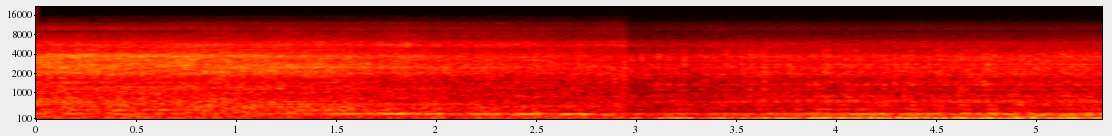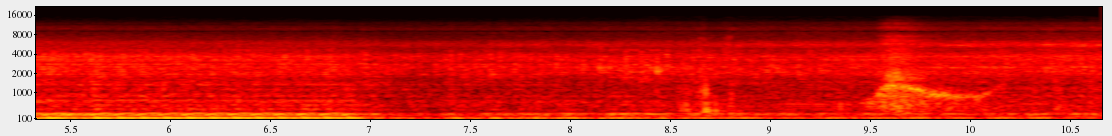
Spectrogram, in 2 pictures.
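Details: 1964 Buick Electra 225 V8, 38,000 original miles, rebuilt after an engine fire: steady, even, quiet idle with a low smooth beat, no knocks or misses; normal idle.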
